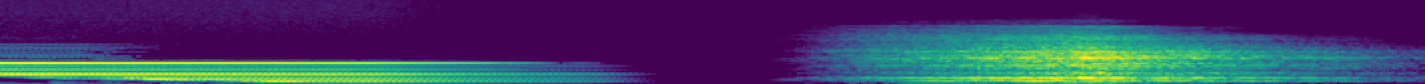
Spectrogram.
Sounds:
Music

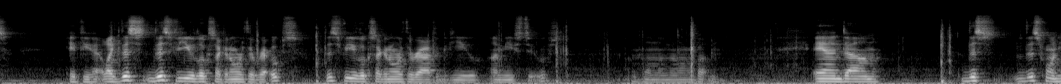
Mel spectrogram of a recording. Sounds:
Typing, Speech

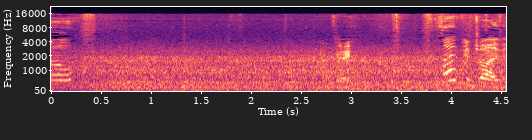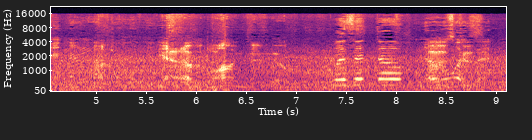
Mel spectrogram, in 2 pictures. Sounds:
Speech, Car, Vehicle

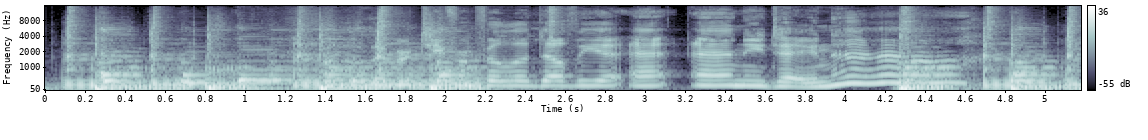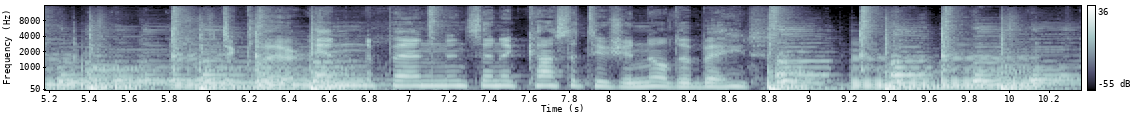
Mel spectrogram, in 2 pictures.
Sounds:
Happy music, Music

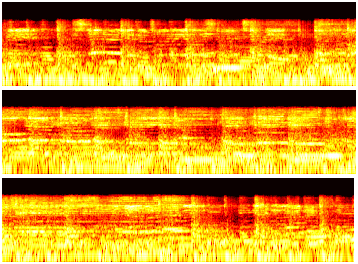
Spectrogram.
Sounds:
Music

